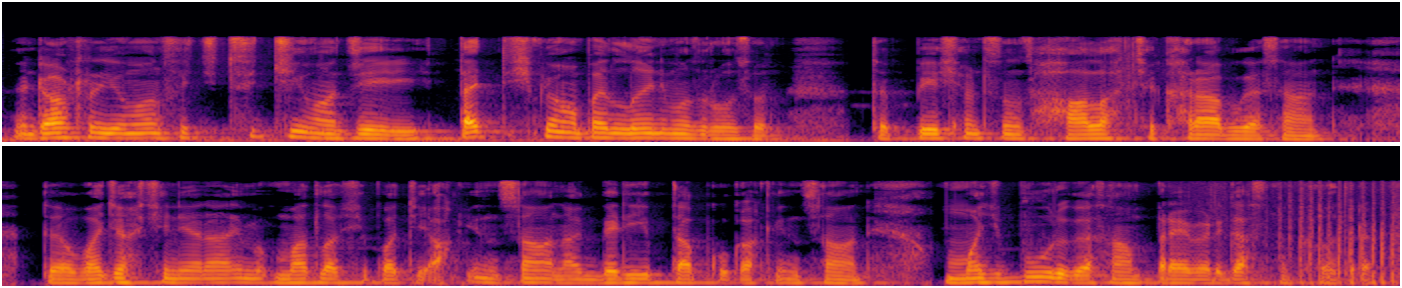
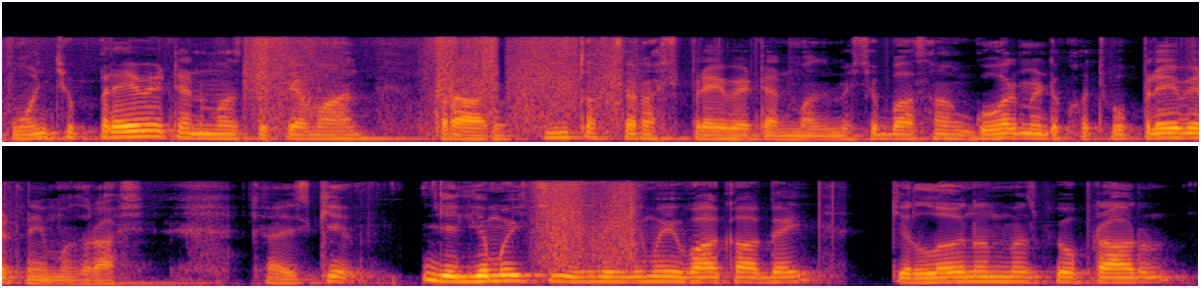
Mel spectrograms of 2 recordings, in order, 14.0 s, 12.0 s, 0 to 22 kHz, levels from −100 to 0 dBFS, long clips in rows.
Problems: none marked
